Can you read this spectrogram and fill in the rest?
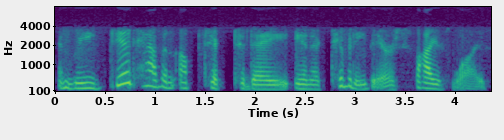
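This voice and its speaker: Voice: mid-range voice, expressive, moderate pace, gravelly, slightly rough. A person giving an informal spoken report from notes on a conference call, in a conversational way with self-corrections, heard over a telephone line. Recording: tinny, phone-like conference call line with echo.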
